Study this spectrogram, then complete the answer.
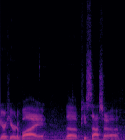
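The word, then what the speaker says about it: Pisaca: here to buy the pisacha pisaka of the labyrinth it pretty sure it's with a soft C because I've seen the phonetics in Japanese it is like pisacha it's I think it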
